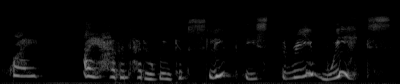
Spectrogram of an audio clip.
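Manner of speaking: fretful pigeon. A narrator's reading. Pigeon character voice.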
